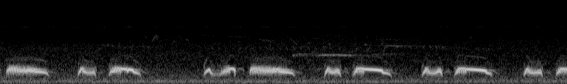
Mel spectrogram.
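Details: Spotted dove calling loudly in the forest, mellow coo phrases of short double notes and longer falling coos following one another closely, a faint whistling bird in the background.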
